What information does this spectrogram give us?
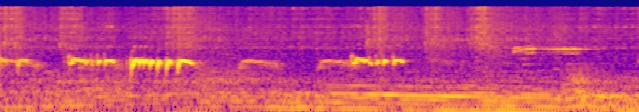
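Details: Zebra dove of local stock singing, played so nearby doves reply: a few rolling trilled coo phrases, then quieter gaps and a thin high whistle, with constant low background hum.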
